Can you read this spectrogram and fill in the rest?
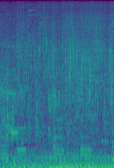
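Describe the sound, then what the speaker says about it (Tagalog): A strong flow of water gushes from a household tap, carrying sand with it, a steady rushing pour heard close up while people talk excitedly over it. "Ah, pakalakas ng tubig."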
